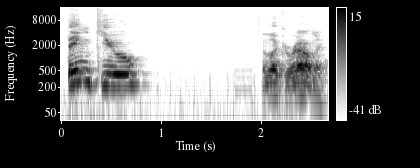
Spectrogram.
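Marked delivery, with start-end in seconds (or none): 0.0-0.8 high, polite mock Chinese accent; high-pitched Chinese-accented thanks; imitated Chinese owner. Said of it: "And she says".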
